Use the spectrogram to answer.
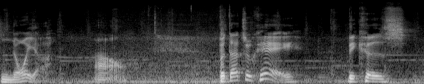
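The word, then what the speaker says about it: Neue: a secondary font to use isn't it hel new uh it's pronounced Noya oh but that's okay because and I'm prettyy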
